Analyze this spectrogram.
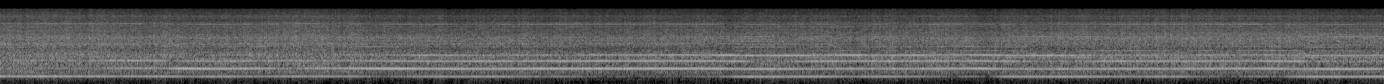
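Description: A router bit cuts into wood with a rough grinding hiss.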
